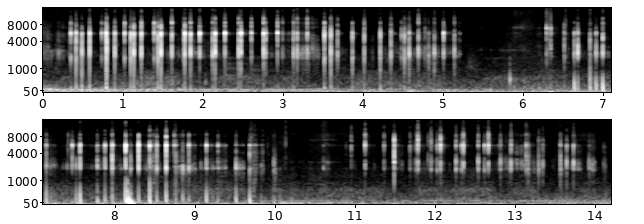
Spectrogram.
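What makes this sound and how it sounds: Long acrylic nails scratch the wooden back of a small, solid wooden-backed brush with pale bristles, held close to the microphone, and run over its bristles. The result is a dense run of rapid, bright, dry scratching clicks and crackles that stop briefly in the middle, then return in lighter, sparser bursts.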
